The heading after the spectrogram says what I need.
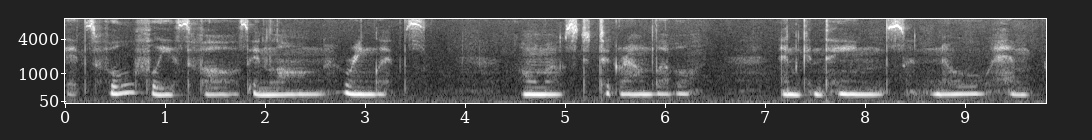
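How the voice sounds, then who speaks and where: A very slow, soft-spoken whisper with a gentle tone and long, frequent pauses. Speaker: ASMR reader. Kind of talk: sleep-aid ASMR reading. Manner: soft-spoken, slow, gentle, moving to whispers.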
